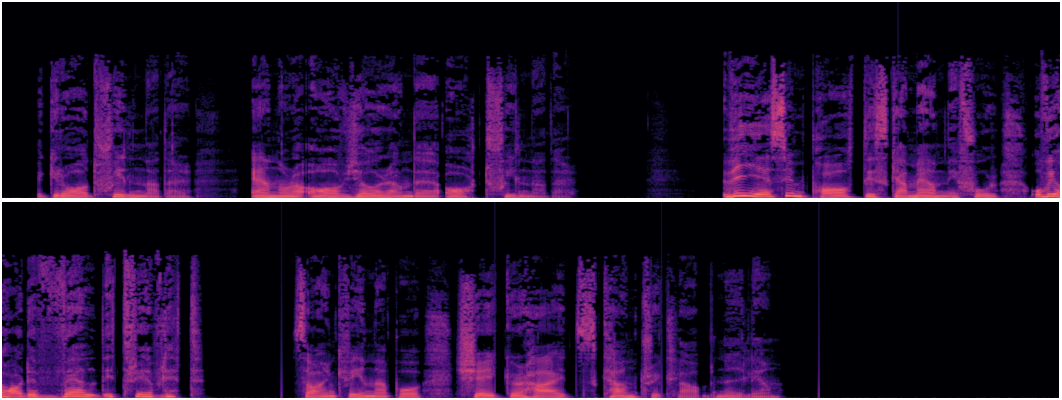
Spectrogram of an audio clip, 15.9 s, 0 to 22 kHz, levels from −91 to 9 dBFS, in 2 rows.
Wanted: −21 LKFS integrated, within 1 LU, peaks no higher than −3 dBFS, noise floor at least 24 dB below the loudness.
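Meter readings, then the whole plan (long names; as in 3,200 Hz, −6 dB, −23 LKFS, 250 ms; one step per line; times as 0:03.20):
number of clicks 5; integrated loudness −29.0 LKFS; sample peak −12.5 dBFS; target loudness −21.0 LKFS
→ click removal
level +8 dB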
